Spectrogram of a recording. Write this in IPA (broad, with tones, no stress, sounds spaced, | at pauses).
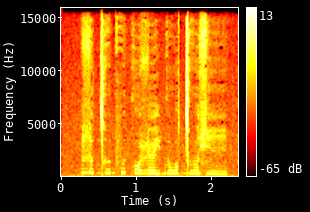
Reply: ɮ ɯ˦ ɡ͡ǀ ɯː˦ ɡ f ɯ˦ k o˨ ɮ øː˨ j b ɯ˨ w o˦ ɡ͡ǀ ɯː˨ ʊ̯ ɕ iː˨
